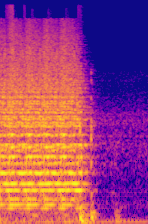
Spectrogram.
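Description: A sustained electronic synth note on D sharp, low-passed and distorted, buzzing steadily for under a second before cutting off into a short, dim reverb tail.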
